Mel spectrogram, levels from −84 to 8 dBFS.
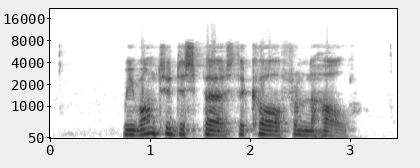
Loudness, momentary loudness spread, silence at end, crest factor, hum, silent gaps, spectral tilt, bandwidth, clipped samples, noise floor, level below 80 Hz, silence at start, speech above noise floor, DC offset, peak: -15 LUFS; 6 LU; 0.5 s; 16 dB; none; none; -5.5 dB/octave; 8 kHz; under 0.1%; -70 dBFS; -48 dBFS; 0.75 s; 55 dB; under 0.1%; 0 dBFS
